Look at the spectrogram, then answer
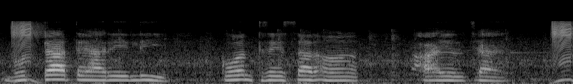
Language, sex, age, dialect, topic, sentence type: Maithili, male, 60-100, Angika, agriculture, question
